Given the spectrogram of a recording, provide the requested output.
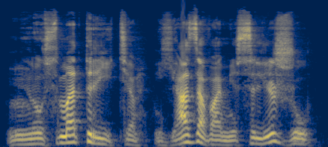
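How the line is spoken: Grumbling rabbit. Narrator (Russian): проворчал кролик

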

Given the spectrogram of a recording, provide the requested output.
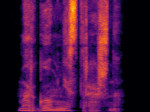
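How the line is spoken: Whisper. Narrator (Russian): прошептала Волга

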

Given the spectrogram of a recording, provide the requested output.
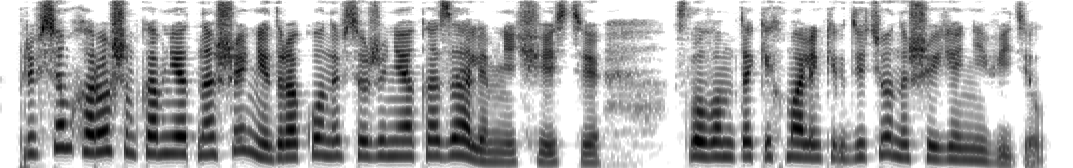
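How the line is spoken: Sighing court mage. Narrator (Russian): вздохнул придворный маг

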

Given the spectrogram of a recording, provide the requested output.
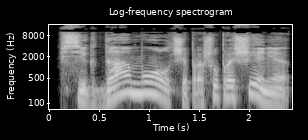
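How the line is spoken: Agitated innkeeper confirming. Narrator (Russian): взволнованно подтвердил трактирщик

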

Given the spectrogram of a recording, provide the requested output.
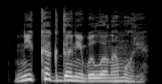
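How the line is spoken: Sad sigh. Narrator (Russian): грустно вздохнула Мэри

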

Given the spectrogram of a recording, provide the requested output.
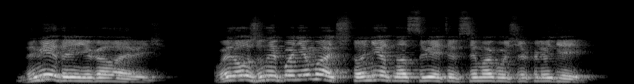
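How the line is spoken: Dry tone. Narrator (Russian): Сухим тоном проговорил он

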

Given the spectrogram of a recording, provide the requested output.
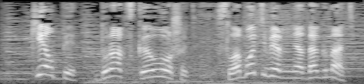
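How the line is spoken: Frightened scream in Russian. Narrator (Russian): закричала с перепугу по-русски

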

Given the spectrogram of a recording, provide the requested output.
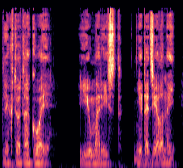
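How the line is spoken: Growled by guard. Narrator (Russian): зарычал охранник

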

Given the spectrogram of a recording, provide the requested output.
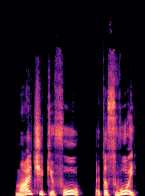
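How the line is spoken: Stern command. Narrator (Russian): грозно скомандовала я

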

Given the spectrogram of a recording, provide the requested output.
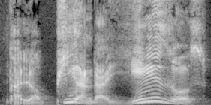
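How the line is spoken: Startled bark. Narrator (German): bellte er und fuhr hoch

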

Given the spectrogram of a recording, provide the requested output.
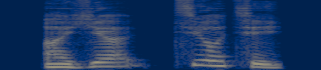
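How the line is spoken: Joyful. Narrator (Russian): радостно Маша

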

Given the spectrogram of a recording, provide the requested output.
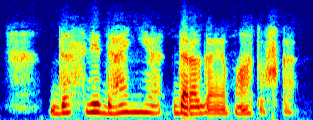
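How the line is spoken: Barely audible whisper. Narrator (Russian): прошептал он едва слышным голосом

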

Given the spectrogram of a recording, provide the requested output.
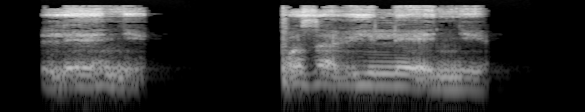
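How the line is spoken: Strained hoarse croak. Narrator (Russian): С трудом приоткрыв рот и заставив язык шевелиться, я прохрипел

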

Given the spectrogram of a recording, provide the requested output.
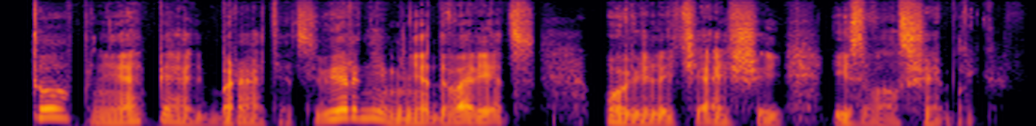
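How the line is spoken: Breathless whisper. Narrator (Russian): перевел дух и шепнул мотыльку

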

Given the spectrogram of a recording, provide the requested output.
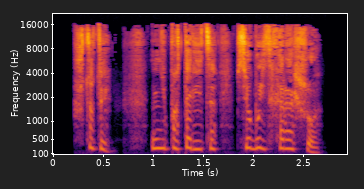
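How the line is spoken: Squeaked. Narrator (Russian): пискнула чудачка

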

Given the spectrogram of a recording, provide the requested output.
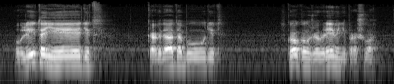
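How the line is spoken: Perfunctory grumble. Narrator (Russian): Ворчал Стародубцев так, для порядку

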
